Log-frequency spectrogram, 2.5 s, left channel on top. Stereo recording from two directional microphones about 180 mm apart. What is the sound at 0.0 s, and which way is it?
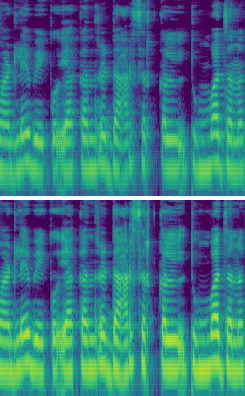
Speech, 35° right (ahead or behind).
